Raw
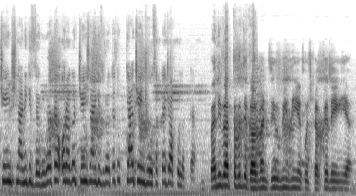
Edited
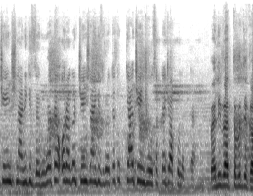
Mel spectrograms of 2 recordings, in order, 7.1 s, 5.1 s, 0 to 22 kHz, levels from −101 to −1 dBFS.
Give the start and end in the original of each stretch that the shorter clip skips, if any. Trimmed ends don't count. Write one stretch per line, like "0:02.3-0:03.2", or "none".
none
